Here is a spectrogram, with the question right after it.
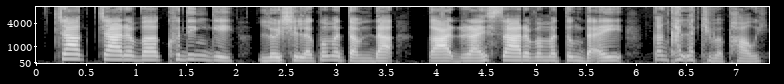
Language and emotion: Manipuri, happy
